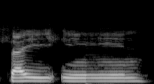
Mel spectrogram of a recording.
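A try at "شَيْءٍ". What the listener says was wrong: ইন টান হয়ে যাচ্ছে, মিন শাইইন, মিন।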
